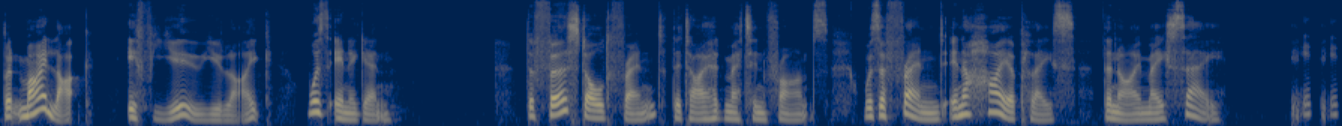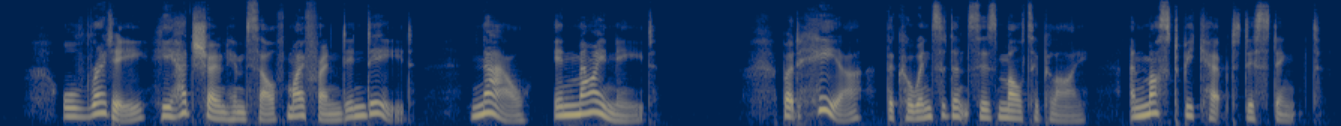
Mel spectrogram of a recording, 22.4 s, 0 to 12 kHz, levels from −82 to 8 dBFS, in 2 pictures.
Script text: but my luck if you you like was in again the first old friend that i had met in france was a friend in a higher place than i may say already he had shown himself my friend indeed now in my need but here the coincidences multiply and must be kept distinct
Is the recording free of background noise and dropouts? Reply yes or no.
no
